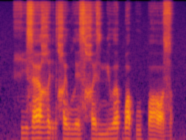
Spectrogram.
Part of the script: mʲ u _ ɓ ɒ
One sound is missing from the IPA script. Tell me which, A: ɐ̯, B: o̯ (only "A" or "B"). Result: A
